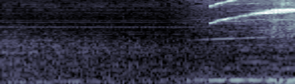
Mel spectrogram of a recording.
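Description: Sci-fi logo-intro sound design: a low rumble that fades, then a high rising whine and a low hum come in near the end as the build-up to the logo hit begins.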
